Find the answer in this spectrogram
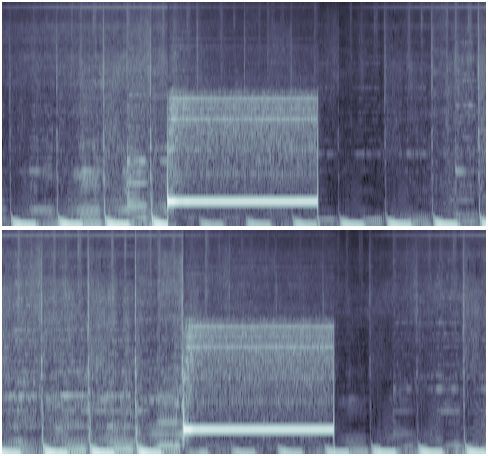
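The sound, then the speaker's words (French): A telephone call rings out with a French-style ringback tone: two long, steady buzzing tones about five seconds apart, set against a loud, rhythmic music beat that keeps pulsing throughout. “Alors attends, c'est pas grave, on va en appeler un autre, c'est pas grave. Ça arrive, on y va. On appelle un autre.”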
